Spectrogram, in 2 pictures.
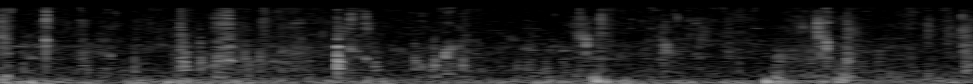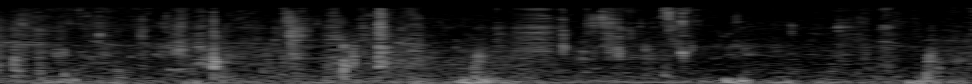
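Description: Several people eating fried chicken at close range: irregular wet chewing, lip-smacking and biting, with scattered small clicks and taps.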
